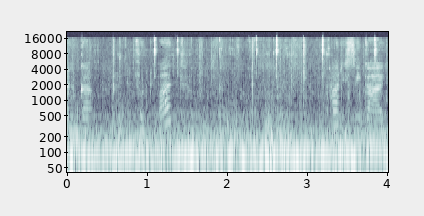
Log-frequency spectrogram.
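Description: Steady low rumble of a road vehicle on the move, with brief voices about a second in and again near the end.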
